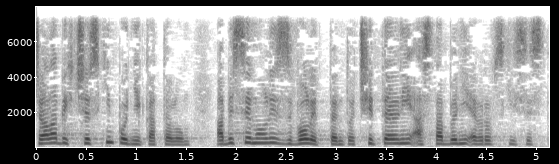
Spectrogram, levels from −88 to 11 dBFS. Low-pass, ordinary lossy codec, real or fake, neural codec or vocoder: 7.2 kHz; none; real; none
